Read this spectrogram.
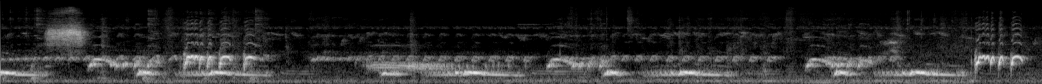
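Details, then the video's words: Local zebra dove in full song, a clear round crystal voice used as lure and master recording: repeated phrases of rapid pulsed coos about every two seconds, paired with lower mellow gliding notes and a short noisy burst at the start. "perkutut lokal gacor suara istimewa buat pancingan dan masteran"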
